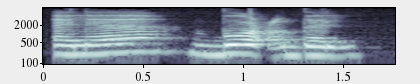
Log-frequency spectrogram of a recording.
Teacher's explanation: دال کو لام سے جوڑیں گے نون کی آواز نہیں آئے گی · Term: ادغام بغیر غنہ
